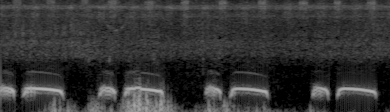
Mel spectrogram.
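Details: Recently caged wild-caught spotted dove giving loud paired coos, a short hoot then a longer note that rises slightly and holds, over low thudding and handling noise.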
